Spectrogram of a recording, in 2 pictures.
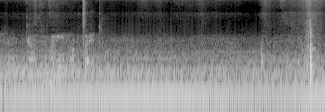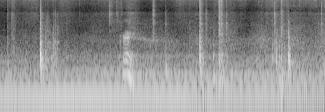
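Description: Scattered sharp clicks and taps of hand tools and metal parts in a car's engine bay as a bolt is worked on, over a steady low hum. The clicks come singly, starting about halfway through.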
